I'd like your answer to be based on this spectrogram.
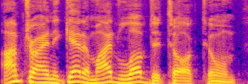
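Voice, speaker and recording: A man's voice: mid-range voice, lively intonation, normal speed, dry recording. A man hosting a casual radio interview, chatting in an informal, rambling way. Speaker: radio show host.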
